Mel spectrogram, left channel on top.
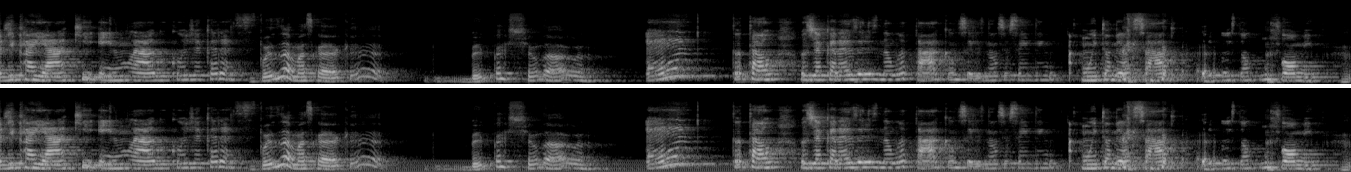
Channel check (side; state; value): right; noise; hum, 22 dB below the sound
